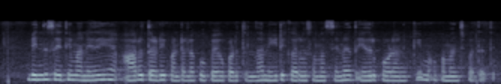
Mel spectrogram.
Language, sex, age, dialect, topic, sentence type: Telugu, male, 25-30, Telangana, agriculture, question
